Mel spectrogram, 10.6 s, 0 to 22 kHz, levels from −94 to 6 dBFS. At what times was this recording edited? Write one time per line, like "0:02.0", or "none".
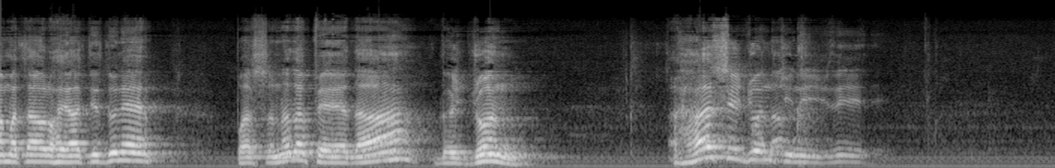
0:08.6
